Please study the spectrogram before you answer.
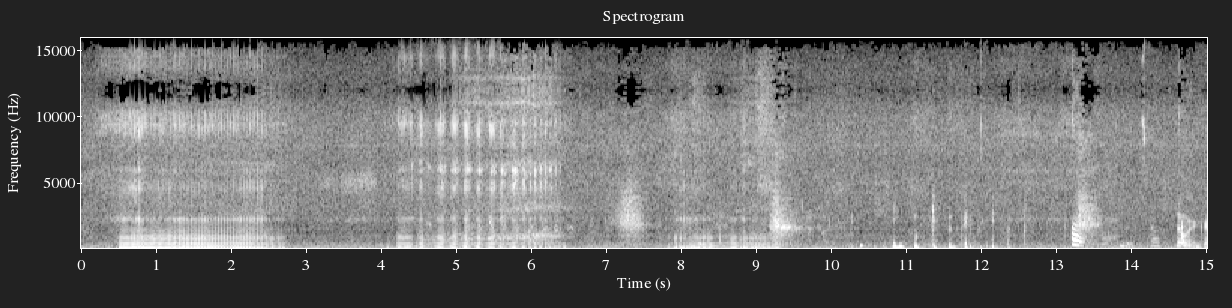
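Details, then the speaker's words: Grandmother snoring loudly next to a sleeping baby: long, rattling snores of several seconds each separated by quieter breaths, with a baby's voice in between; heavy snoring. "Gonna stop snoring, Grandma."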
